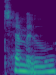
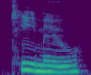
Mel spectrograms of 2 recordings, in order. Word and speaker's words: Temu: I got that off of Temu. I guess that's how you say it. I've been saying it Temu for the longest. But the commercials say it's Temu.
